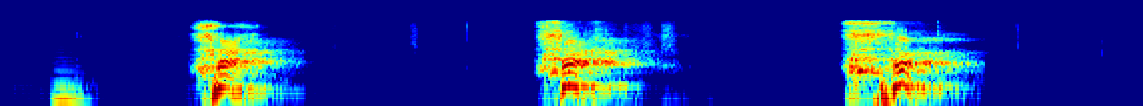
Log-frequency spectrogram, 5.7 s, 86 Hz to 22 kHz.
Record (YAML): exhalation_length: 5.7 s
exhalation_amplitude: 4635
exhalation_signal_mean_std_ratio: 0.42
survey_phase: beta (2021-08-13 to 2022-03-07)
age: 45-64
gender: Male
wearing_mask: 'No'
symptom_none: true
smoker_status: Never smoked
respiratory_condition_asthma: false
respiratory_condition_other: false
recruitment_source: REACT
submission_delay: 3 days
covid_test_result: Negative
covid_test_method: RT-qPCR
influenza_a_test_result: Negative
influenza_b_test_result: Negative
